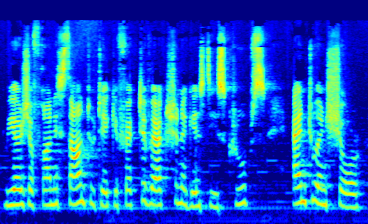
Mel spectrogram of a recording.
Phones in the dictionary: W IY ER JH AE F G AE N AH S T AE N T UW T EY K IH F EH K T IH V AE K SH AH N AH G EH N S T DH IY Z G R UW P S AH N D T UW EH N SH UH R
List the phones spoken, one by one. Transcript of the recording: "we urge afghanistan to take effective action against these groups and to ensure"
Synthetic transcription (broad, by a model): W IY ER JH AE F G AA N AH S T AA N T UW T EY K IH F EH K T IH V AE K SH AH N AH G EH N S T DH IY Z G R UW P S AH N D T UW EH N SH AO R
